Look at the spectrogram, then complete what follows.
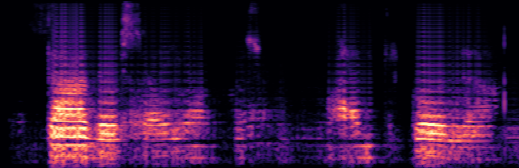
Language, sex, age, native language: Icelandic, female, 11, Icelandic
